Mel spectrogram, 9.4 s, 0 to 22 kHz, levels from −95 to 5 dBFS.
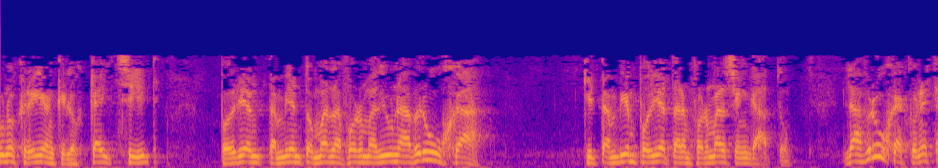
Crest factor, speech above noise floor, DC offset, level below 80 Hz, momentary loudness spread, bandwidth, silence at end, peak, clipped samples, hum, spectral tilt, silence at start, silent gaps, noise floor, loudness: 14 dB; 35 dB; under 0.1%; -54 dBFS; 8 LU; 5.8 kHz; 0 s; -6 dBFS; under 0.1%; none; -9.5 dB/octave; 0 s; none; -55 dBFS; -19 LUFS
